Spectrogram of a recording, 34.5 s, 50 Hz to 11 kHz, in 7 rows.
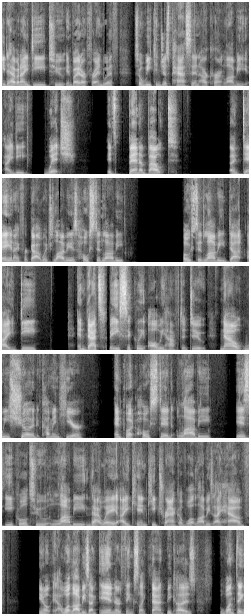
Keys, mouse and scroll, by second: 4.9-5.8 typing, 5.5 right click, 6.5 click, 6.9 click, 8.3 click, 8.5 middle click, 9.0 middle click, 11.6-16.2 typing, 12.5 scroll, 15.4 Right, 18.7 click, 20.0 click, 20.1 Return, 21.4-26.7 typing, 34.2-34.4 scroll.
